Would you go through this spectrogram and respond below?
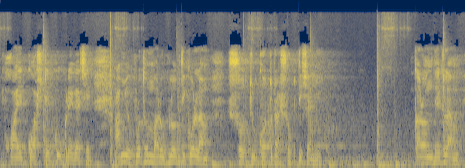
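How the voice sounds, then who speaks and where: A man's voice: medium pitch, fairly even intonation, moderate pace. A man narrating a scripted horror story in the first person, with dramatic suspense. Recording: roomy, muffled audio with music.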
